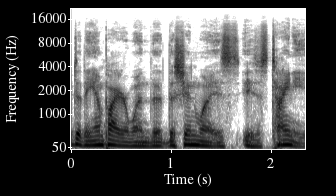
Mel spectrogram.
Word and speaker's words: Shinwa: Shinwa, I believe is how you say that, Shinwa. It's a Japanese company, and it says it's made in Japan. Now it's smaller than the other ones. I mean, compared to the Empire one, the Shinwa is tiny.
